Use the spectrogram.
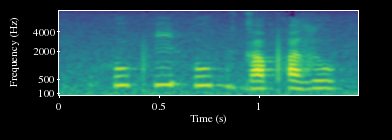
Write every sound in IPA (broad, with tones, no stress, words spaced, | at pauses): hu˦pʰi˦hu˦ bi˦˨ɡä˦pʰä˦˨ zu˦˨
